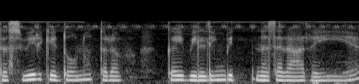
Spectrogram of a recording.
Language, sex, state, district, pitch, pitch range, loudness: Hindi, female, Arunachal Pradesh, Lower Dibang Valley, 200 Hz, 190-210 Hz, -17 LUFS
